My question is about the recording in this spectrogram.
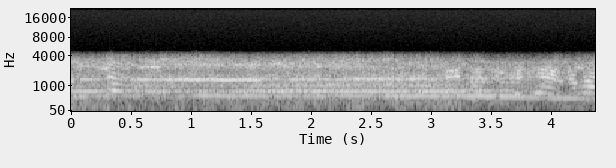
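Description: A crowd of voices holding one long, steady 'oooh' on a single pitch that drops away near the end, egging on someone drinking in one go.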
